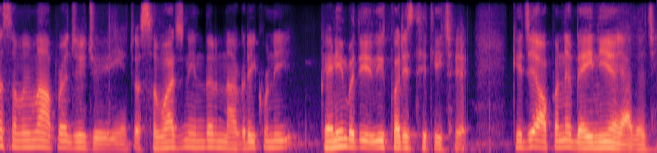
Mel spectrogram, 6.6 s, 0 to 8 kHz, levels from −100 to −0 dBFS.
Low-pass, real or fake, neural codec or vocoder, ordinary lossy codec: 7.2 kHz; fake; codec, 16 kHz, 1 kbps, X-Codec, HuBERT features, trained on balanced general audio; none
